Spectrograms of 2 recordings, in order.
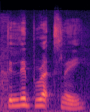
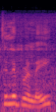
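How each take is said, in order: First: The T sound in the middle is pronounced. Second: The T sound in the middle is dropped. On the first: The speaker calls it right. "You've still got to have the T" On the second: The speaker calls it wrong. "Not deliberately"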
